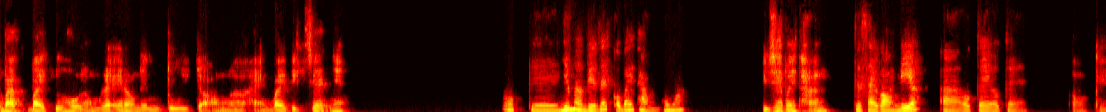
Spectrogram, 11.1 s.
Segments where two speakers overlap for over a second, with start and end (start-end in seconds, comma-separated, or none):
none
